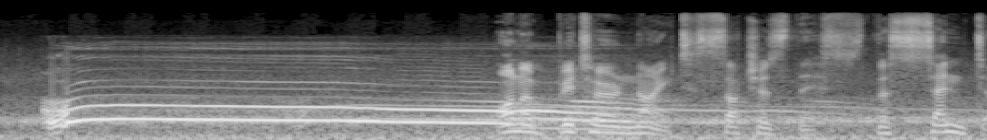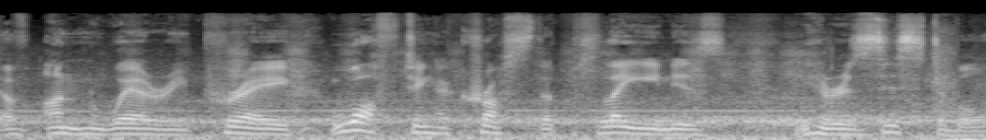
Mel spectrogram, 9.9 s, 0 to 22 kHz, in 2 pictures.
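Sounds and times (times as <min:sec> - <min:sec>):
wolf howling: 0:00.2 - 0:06.6
speech: 0:02.5 - 0:09.8.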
